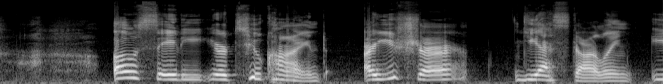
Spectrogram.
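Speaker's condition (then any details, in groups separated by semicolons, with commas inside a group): Cerebral palsy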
